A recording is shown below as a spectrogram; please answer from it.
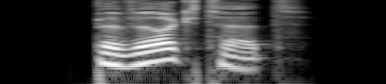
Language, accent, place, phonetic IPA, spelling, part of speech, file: German, Germany, Berlin, [bəˈvɪʁktət], bewirktet, verb, De-bewirktet.ogg
- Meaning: inflection of bewirken: 1. second-person plural preterite 2. second-person plural subjunctive II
